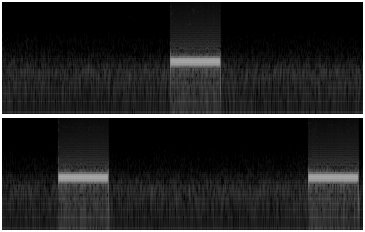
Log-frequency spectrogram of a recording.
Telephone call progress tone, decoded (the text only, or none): ringback tone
